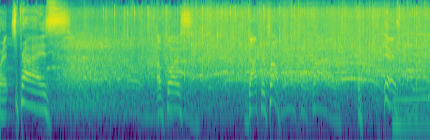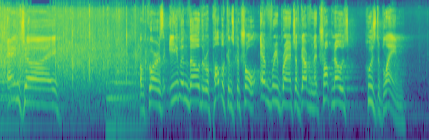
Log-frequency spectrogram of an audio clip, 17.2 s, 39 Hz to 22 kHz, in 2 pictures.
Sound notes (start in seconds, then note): 4.3 applause; 8.3 cheers and applause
